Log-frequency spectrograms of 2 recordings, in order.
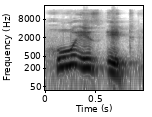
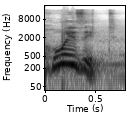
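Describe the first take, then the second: Both takes have the same delivery.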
